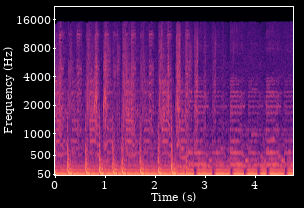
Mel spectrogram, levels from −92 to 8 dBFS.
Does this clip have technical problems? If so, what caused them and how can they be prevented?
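Yes. Grainy, gritty distortion runs throughout and changes with the sound. This is likely low bit depth without dither, around 5 bits, truncated, with the error sitting about 25 dB below the signal. Prevent it by keeping higher bit depth and dithering before any reduction.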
